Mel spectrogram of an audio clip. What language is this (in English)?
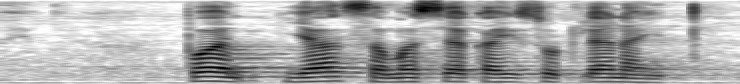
Marathi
